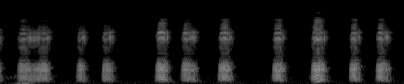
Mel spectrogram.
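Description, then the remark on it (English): A woman snoring in her sleep in a quick series of about eleven short, grunting snorts, evenly paced with shifting pitch so they follow a sing-song, tune-like pattern. No one speaks. “Her unconscious mind picks and pulls her mind and she snores that very tune. Let's have a listen.”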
